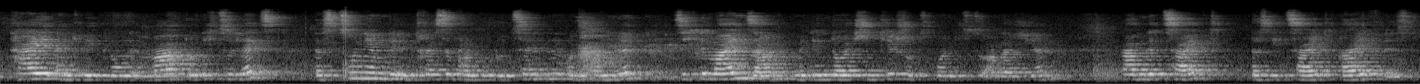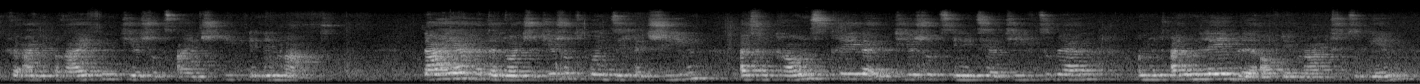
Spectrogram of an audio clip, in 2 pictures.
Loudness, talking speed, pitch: -22 LUFS, 120 wpm, 255 Hz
